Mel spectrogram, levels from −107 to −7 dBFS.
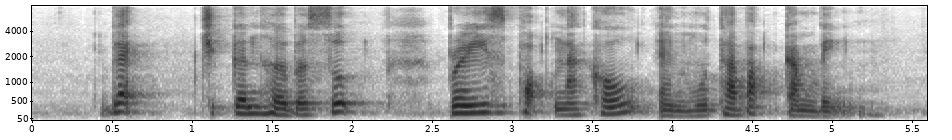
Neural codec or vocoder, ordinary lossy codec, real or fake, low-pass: codec, 16 kHz, 8 kbps, FreqCodec, smaller model; none; fake; none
